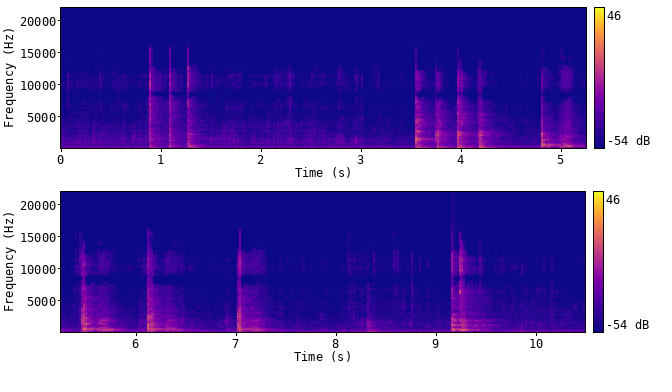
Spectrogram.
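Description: A large tin can of crushed tomatoes emptied into a white enamelled pot: about a dozen sharp metallic knocks and clanks as the can is rapped and scraped out over the pot, two light ones about a second in and a louder run from about three and a half seconds on.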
